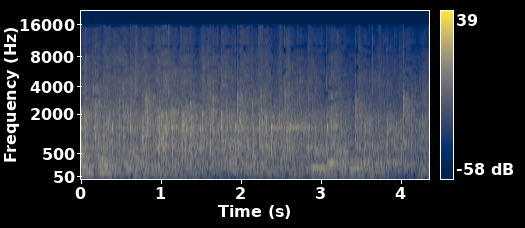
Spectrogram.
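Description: Congregation applauding: dense, steady clapping that slowly dies down toward the end.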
